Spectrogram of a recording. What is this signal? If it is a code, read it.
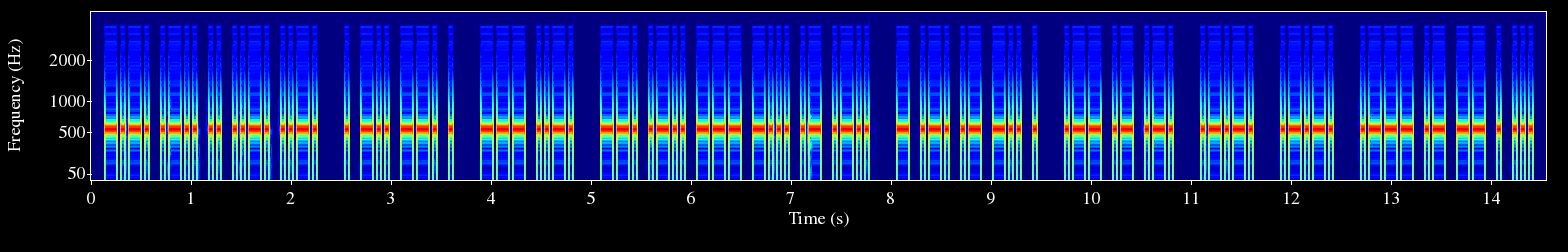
Morse code, heard as a keyed tone, about 30 wpm, 550 Hz. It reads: CLIFF EDGE OF GLOBAL TRADE WAR <AR> <AR> JAMES
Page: news headlines in morse code at 30 wpm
